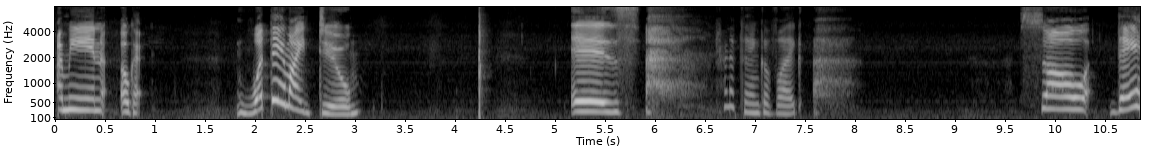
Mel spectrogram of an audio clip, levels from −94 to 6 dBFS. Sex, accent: female, American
